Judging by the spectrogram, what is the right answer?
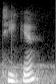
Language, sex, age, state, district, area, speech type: Urdu, female, 30-45, Delhi, North East Delhi, urban, spontaneous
